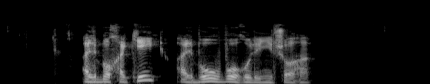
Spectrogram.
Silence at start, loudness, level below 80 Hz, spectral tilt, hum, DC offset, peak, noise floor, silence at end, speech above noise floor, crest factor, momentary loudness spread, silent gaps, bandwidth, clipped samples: 0.55 s; -23 LUFS; -54 dBFS; -5 dB/octave; none; under 0.1%; -2 dBFS; -79 dBFS; 1.2 s; 55 dB; 26 dB; 9 LU; none; 7.2 kHz; under 0.1%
